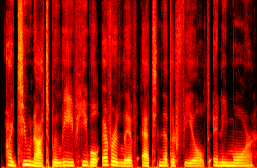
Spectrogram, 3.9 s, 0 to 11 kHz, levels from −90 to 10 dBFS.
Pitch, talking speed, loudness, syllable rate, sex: 200 Hz, 185 wpm, -17 LUFS, 5.0 syllables/s, female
